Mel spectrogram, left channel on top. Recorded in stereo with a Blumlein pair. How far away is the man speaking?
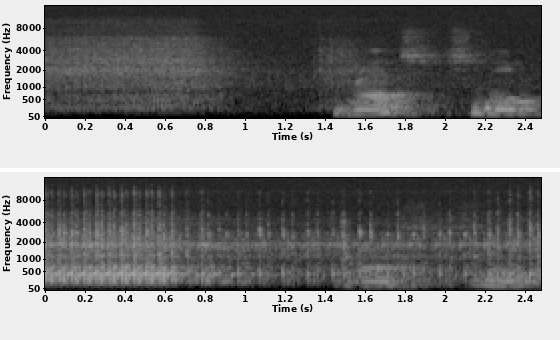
About 7 m.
